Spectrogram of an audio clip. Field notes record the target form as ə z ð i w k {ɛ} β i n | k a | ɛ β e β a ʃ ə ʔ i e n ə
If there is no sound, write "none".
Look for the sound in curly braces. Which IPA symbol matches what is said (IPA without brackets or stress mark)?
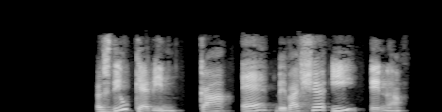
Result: ɛ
